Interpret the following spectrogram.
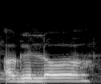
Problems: none marked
